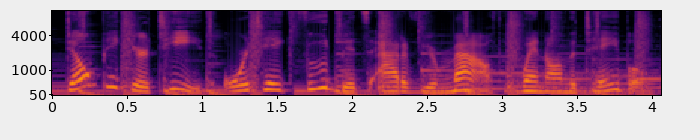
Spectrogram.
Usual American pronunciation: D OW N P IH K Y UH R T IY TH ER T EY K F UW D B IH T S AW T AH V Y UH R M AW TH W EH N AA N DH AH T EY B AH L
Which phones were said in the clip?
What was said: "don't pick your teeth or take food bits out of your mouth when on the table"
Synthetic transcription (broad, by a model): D OW N P IH K Y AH R T IY TH ER T EY K F UW D B IH T S AW T AH V Y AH R M AW TH W EH N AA N DH AH T EY B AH L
